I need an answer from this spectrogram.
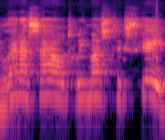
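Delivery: very high, frantic, panicked crowd scream. Voicing people at a locked gate who scream to escape: screaming townsfolk. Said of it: "people that are screaming".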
